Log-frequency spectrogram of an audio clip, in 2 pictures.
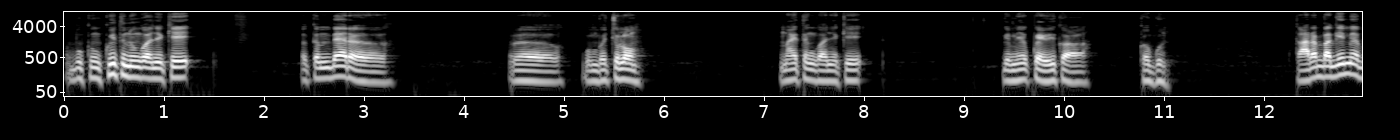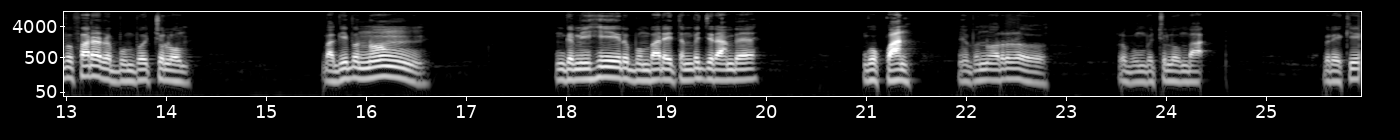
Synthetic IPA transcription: bu˨ku˦nkʷi˦ti˦nu˦ŋ˦ɡo˨ɲi˨ki˦ | kə˨kə˦mbe˦ɾə˨ | ɾi˨bu˨mbə˦t͡ʃu˦lu˦m˨ | ma˨˦i˦ti˦ŋɡo˨ɲi˨ki˦ | ɡə˨mi˨˦i˦kʷe˨wi˦ka˨ | ka˨ɡu˨n | ka˨ɾi˦ba˨ɡi˦me˨bə˨fa˦ɾa˦˨ɾi˨bu˨mbu˦t͡ʃu˦lu˨m | ba˨ɡi˦bu˦no˦ŋ | ŋ˨ɡə˨mi˦ɦi˦ɾi˨bu˨mba˦ɾe˨ti˨mbə˦d͡ʒi˨ɾa˨mbe˦ | ŋ˦ɡu˨kʷa˦n | me˨bu˨no˦ɾu˦ɾ | ɾi˨bu˨mbu˨t͡ʃu˦lu˦mba˦ | bi˨ɾe˨ki˦

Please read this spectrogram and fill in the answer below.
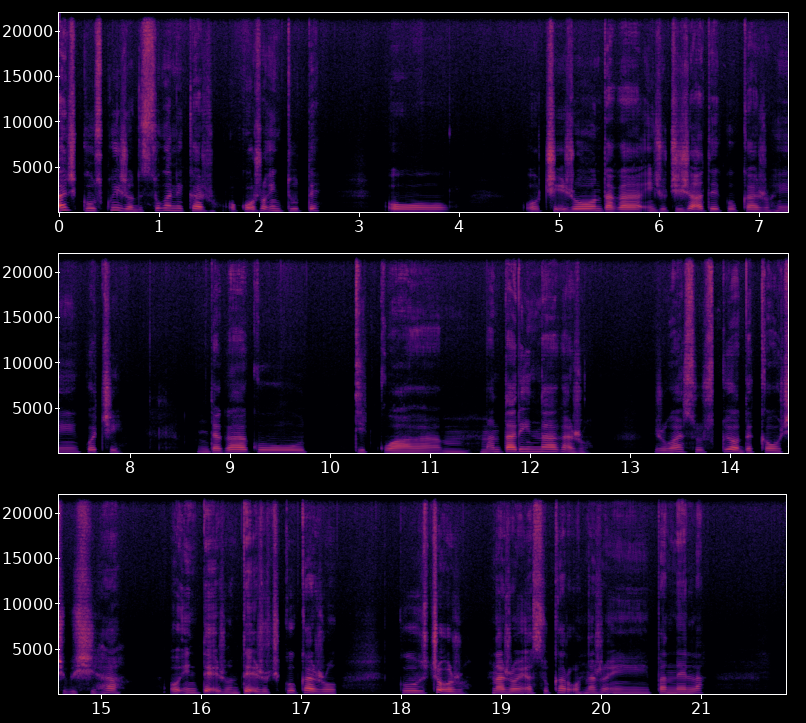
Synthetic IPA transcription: a˦t͡ʃi̥˧kuː˧skʷi˦˧ʒo˧d̪e˧su˦ka˦nĩ˧ka˧ʒo˨o̰˧˨ko˨ʔo˧ʒo˧ĩ˧nd̪u˧t̪e˦ | o˧ | o̰˧t͡ʃi˧ʒo˦nd̪a˨ka˦ḭ̃˧ʒu˧t͡ʃi˧ʒa˦ʔa˦t̪e˧kuː˧ka˧ʒo˧ɦĩ˦kʷe˦t͡ʃi˧ | nd̪a˧ka˦kuː˧ | t̪i˧kʷa˧ | mã˧˦nd̪a˦ɾi˦nã˦kã˧ʔã˧ʒo˨ | ʒu˧˨kʷã˦su˧˦skʷi˦o˧nd̪e˧ka˧o˧t͡ʃi˧βi˧ʃi˧ɦa˦˨ | o˧˨ĩ˧nd̪e˦ʔe˧ʒo˧nd̪e˧ʔe˧ʒo˧t͡ʃi̥˧kuː˦ka˧ʒo˧ | ku˧˦t͡ʃo˦ʔo˧ʒo˨ | n̥nã˧ʒo˧ĩ˧a˧su˧ka˦ɾo̰˧nã˧ʒo˧ĩ˧pa˧nẽ˧la˦

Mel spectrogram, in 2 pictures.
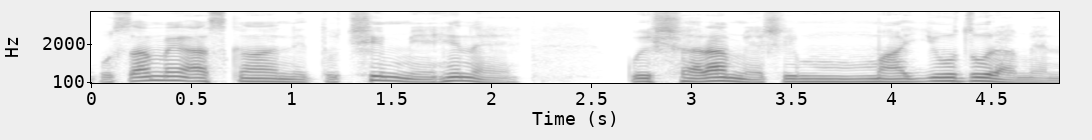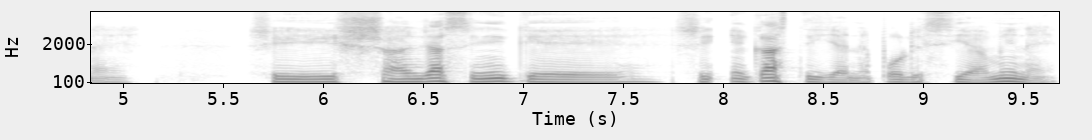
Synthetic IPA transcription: ku˨sa˦mẽ˦a˧skã˧nĩ˨t̪u˨t͡ʃʰi˦m̃˧ẽ˨ɦĩ˦nẽ˨ | kʷi˧ʃa˧ɾa˦mĩ˧ẽ˨ʃi˧mã˧ju˦t͡su˦ɾa˨mĩẽ˨nḛ̃˨ | ʃi˧ʃa˧nd͡ʒa˦sĩː˨˦ke˧ʃi˧ʔẽ˧ka˦st̪i˧ja˨nẽ˨po˧li˧si˧a˨mĩ˦nḛ̃˨

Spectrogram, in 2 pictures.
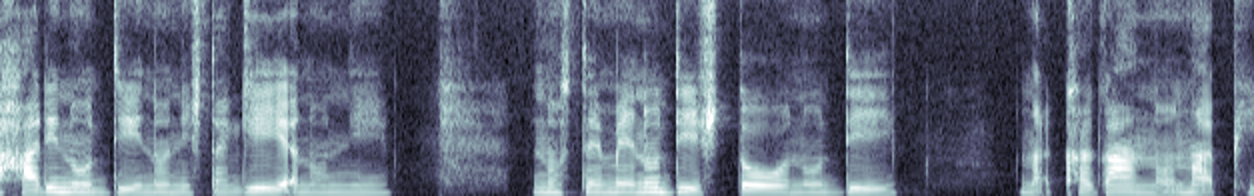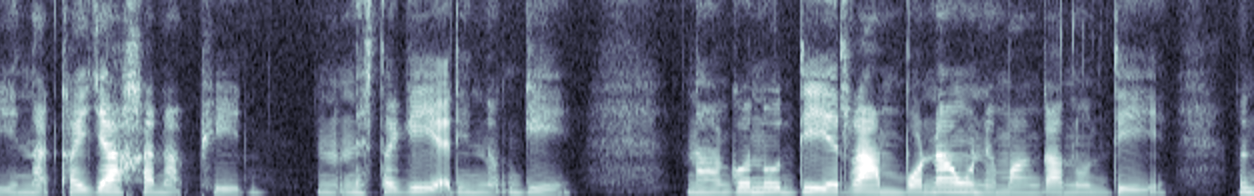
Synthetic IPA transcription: ha˨ɾi˦nũ˧d̪iː˧˨nũ˧nĩ˧ʃt̪ã˧ɡi˦ja̰˧˨nũ˧nĩ˧ | nũ˧st̪e˧mẽ˧nũ˦d̪iː˧ʃt̪o˧˨nũ˦d̪iː˧ | nã̰˨kʰa˧ɡa˧nõ̰˨nã̰˧˨pʰi˧nã˧˨kʰa˧ja˦ha˧nã˧˨pʰi˧ | ñ˧nẽ˧ʃt̪a˧ɡi˦ja̰˧˨ɾi˦nṵ̃˧˨ŋɡiː˦˨ | nã˧ɡo˦nũ˦d̪i˦˧ɾa˧mbo˨nã˦ũ˦˨nẽ˨mã˧ŋɡa˧nũ˧d̪iː˧ | nũ˦

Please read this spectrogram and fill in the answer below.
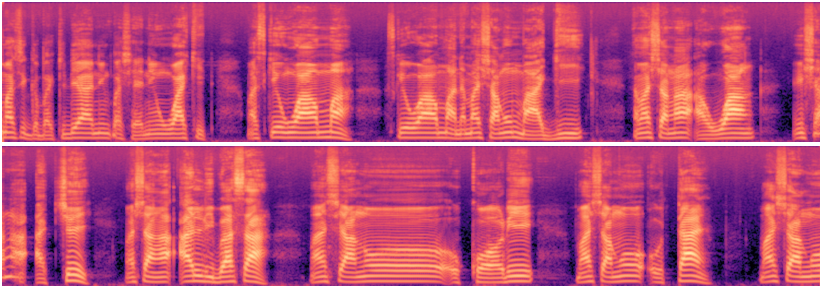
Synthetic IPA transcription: ma˦s̬i˨ɡa˨ba˨ki˦de˦a˦ni˦k͡pa˨ʃɛ˨˦ni˦n˦wa˦ki˨t | ma˨si̥˦ke˦wa˦ma˦˨ | a˨si̥˨˦ke˦wa˦ma˨na˨˦ma˦ʃa˧ŋo˦ma˨ɡi˦ | na˨ma˦ʃa˧ŋa˦ʔa̰˨wa˦ŋ˦ | n̩˦ʃa˨ŋa˦a˨t͡ʃe˦i˨ | ma˨˦ʃa˧ŋa˦ʔa˨˦li˨ba˦sa˦˨ | ma˨˦n̩˦ʃa˧ŋo˦o˨kɔ˨ɾi˦ | ma˦ʃa˧ŋo˦o˨ta˦˨n˨ | ma˦ʃa˧ŋo˦

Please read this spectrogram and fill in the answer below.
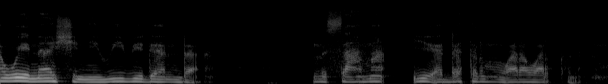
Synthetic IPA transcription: a˦we˦˨na˦ʃi˨ni˨wi˦bi˦da˦n˦da̰˨ | mɨ˨saː˨ma˦ | jɛ˦a˨da˦tɨ˦ɾm˨wa˨ɾa˦wa˦ɾkʰɨ˨na̰˨

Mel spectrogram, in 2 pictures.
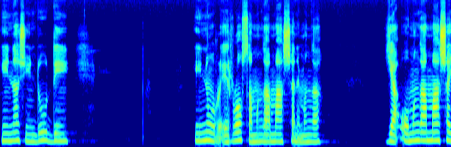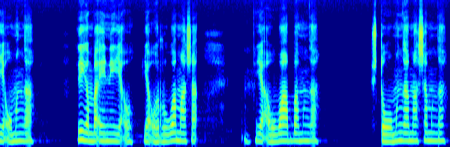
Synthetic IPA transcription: ĩ˧nã˦ʃĩ˧nd̪u˦d̪ĩ˧˦ | ĩ˧nũː˦˨ɾḛ˨ʔe˨˧ro˦sa˨mã˦ŋɡa˧mã˦ʃa˦nẽ˨mã˦ŋɡa˧ | ja˨ʔo˧mã˦ŋɡa˦mã˦ʃa˦ja̰˨ʔo˨mã˦ŋɡa˦ | ði˦ka˧mba˧ʔi˧nĩ˧ja̰˨ʔo˨ | ja˨ʔo˧ɾu˨βa˦mã˦ʃa̰˦ | ja̰˨ʔo˨βa˦βa˦mã˦ŋɡa˦ | ʃt̪o˨mã˦ŋɡa˦mã˦ʃa˦mã˦ŋɡa˦

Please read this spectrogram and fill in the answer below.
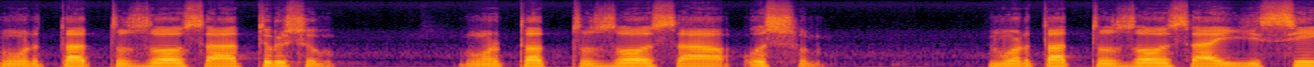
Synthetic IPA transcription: mʊ˨ɾta˦tʊ˨z̬ɔ˦sa˨tu˦ɾsu˨m | mʊ˨ɾta˦tu˨zɔ˦sa˨ʊ˦su˨m | mʊ˨ɾta˦tːu˨zɔ˦sa˨ji˨si˦

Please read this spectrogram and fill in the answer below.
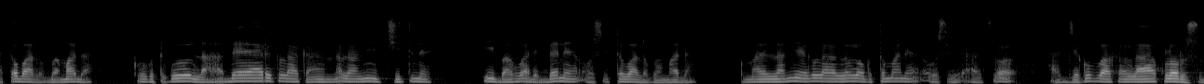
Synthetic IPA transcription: a˨tɔ˦ba˨lo˨ɡ͡ba˨ma˦da˨ | ko˦ku˨tu˨ko˦la̰˨bɛ˦a˦ɾi˦kla˧ka˨na̰˦la˧ni˦˨t͡ʃi˨˦ti˦nɛ˨ | ki˦˨ba˨kba̰˨di˨bɛ˦nɛ˨o˨si˨tɔ˦ba˨lo˨ɡ͡ba˨ma˦da˨ | ku˨ma˨la˧mi˦ɛ˦kla˧˦lɔ˦lɔ˦ku˨tu˦ma˦nɛ˨o˨si˨a˨sɔ̰˦ | a̰˨d͡ʒɛ˨ku˦va˧ka˦la˦klɔ˦ɾu˨su˨

